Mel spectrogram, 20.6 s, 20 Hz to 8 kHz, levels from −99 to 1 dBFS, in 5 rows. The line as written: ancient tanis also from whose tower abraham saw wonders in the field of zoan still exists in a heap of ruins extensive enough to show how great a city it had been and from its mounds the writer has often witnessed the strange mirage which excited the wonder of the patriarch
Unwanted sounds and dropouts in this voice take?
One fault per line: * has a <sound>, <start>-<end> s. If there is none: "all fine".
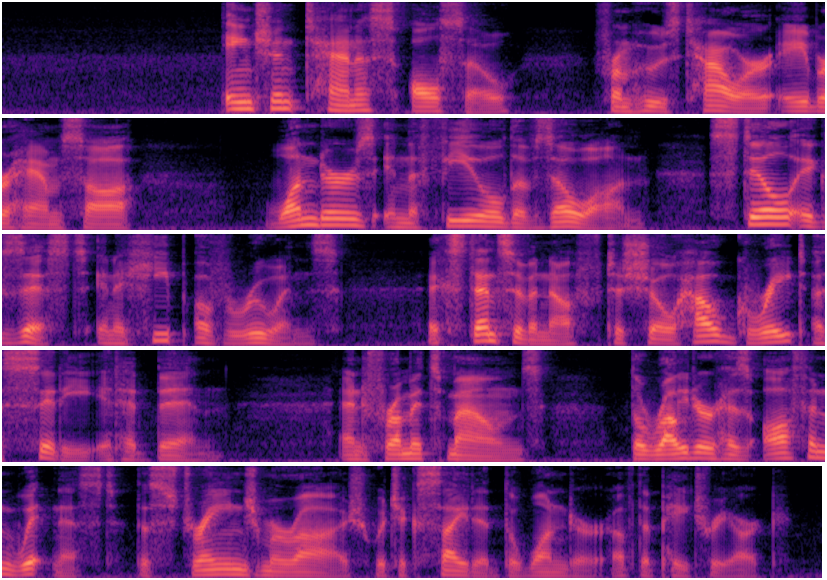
all fine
